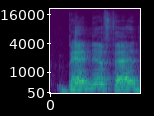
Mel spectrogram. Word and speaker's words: BENEFEDS: Benefeds, that's how you say it, right?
